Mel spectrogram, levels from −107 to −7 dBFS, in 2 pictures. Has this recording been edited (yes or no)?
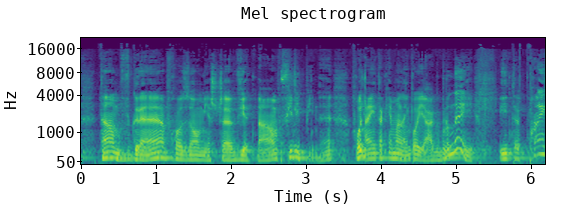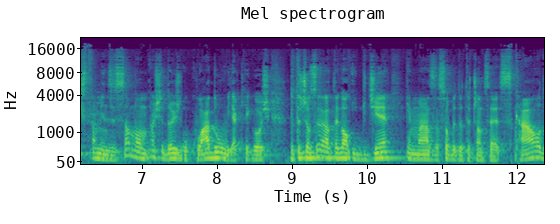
yes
